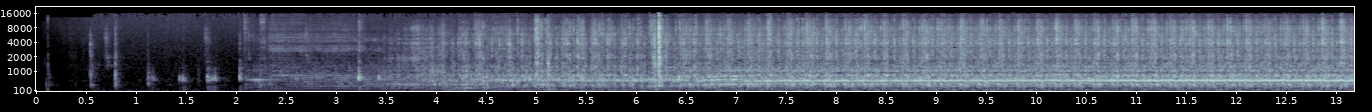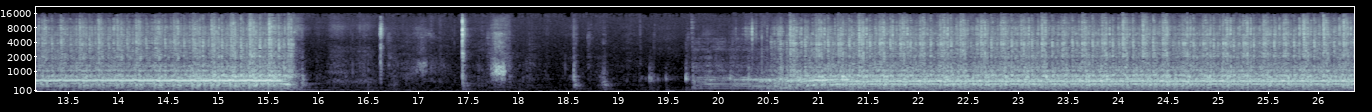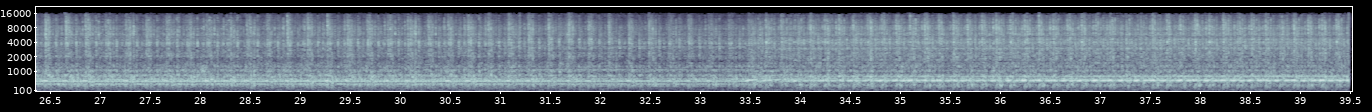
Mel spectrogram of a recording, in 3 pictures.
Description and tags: Sewing machine
Recorded and processed in Audacity
Hum, industrial, machine, machinery, mechanical, sewing, thread, whir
